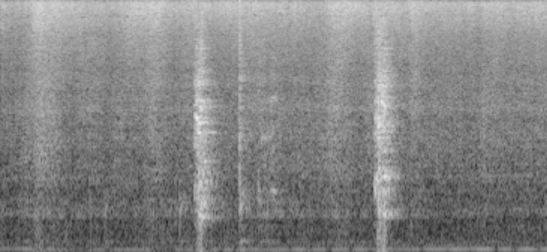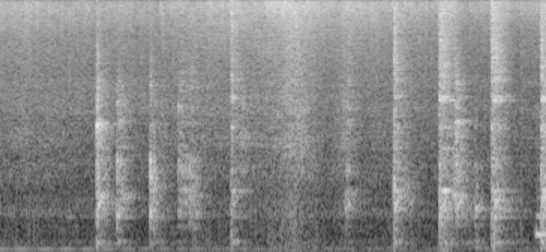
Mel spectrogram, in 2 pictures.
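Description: Pad thai noodles sizzle in oil in a pan, a steady broadband hiss broken by repeated sharp scraping and stirring clatters, loud and close with no talking.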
